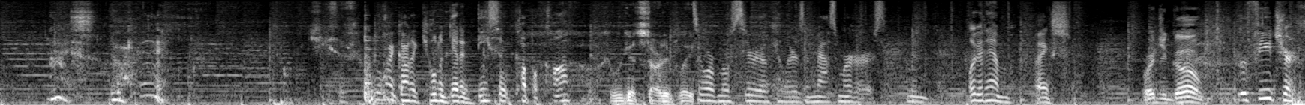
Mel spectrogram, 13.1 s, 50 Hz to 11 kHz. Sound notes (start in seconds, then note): 3.1 whispers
